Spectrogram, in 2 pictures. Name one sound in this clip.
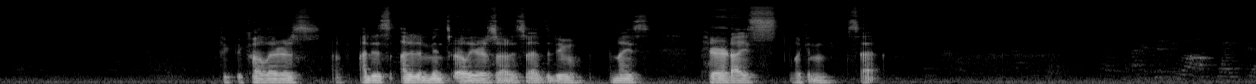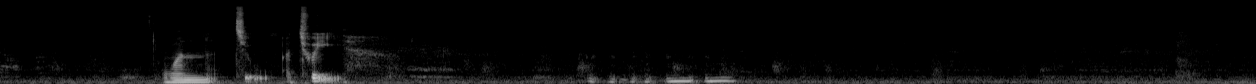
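A brush strokes softly across a fingernail.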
